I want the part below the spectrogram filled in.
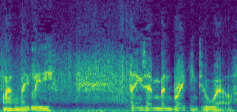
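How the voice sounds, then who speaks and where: A man's voice: mid-range voice, moderate pace, lightly acted. A man with an American accent acting in an old-time radio drama as a needy, anxious middle-aged talent agent who stammers and repeats himself. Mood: pleading, nervous. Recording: noisy vintage radio drama recording.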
